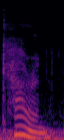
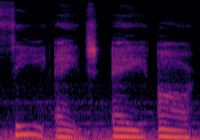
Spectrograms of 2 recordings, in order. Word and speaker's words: Charon: The pronunciation is a little off. The name you heard wasn't Karen. It was C-H-A-R-O-N.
